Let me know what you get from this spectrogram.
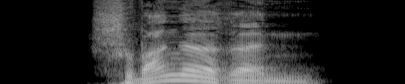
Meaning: inflection of schwanger: 1. strong genitive masculine/neuter singular 2. weak/mixed genitive/dative all-gender singular 3. strong/weak/mixed accusative masculine singular 4. strong dative plural
- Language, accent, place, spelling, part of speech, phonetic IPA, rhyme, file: German, Germany, Berlin, schwangeren, adjective, [ˈʃvaŋəʁən], -aŋəʁən, De-schwangeren.ogg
